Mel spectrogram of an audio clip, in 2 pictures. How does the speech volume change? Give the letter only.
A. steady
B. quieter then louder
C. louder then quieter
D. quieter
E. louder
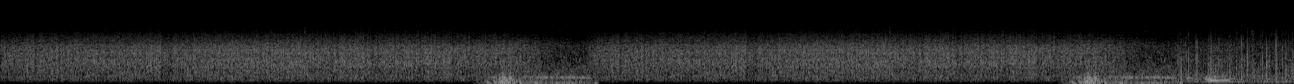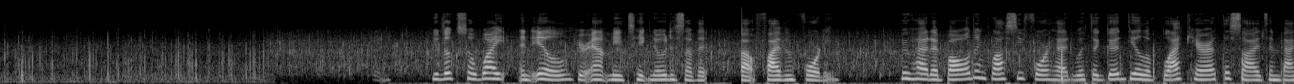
A.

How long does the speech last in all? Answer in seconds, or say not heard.
9 s.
